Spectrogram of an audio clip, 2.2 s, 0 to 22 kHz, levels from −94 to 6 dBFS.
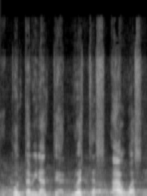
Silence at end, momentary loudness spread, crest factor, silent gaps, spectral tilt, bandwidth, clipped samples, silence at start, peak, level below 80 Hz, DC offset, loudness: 0 s; 9 LU; 18 dB; none; -5 dB/octave; 20 kHz; under 0.1%; 0 s; 0 dBFS; -62 dBFS; under 0.1%; -18 LUFS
